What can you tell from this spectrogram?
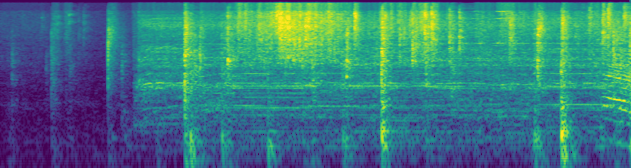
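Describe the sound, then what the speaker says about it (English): A household vacuum cleaner drones steadily across a kitchen floor, sucking up spilled sprinkles, with sharp clicks and rattles as debris is pulled into the nozzle, loud and close. "let's just vacuum this up."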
